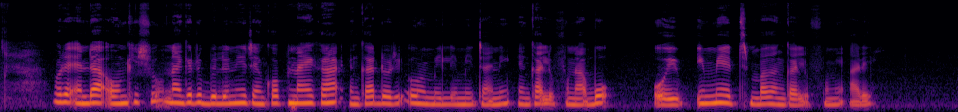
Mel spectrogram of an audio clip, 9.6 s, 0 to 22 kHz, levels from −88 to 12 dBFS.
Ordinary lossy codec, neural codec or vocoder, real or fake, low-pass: none; none; real; 19.8 kHz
